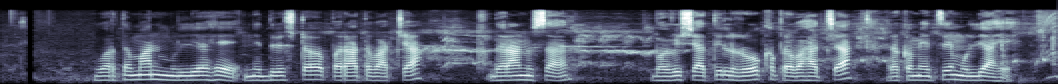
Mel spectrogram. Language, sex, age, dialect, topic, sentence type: Marathi, male, 18-24, Northern Konkan, banking, statement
